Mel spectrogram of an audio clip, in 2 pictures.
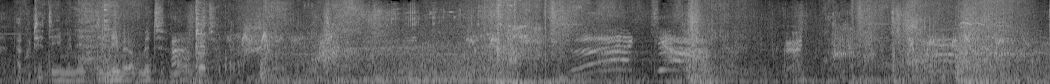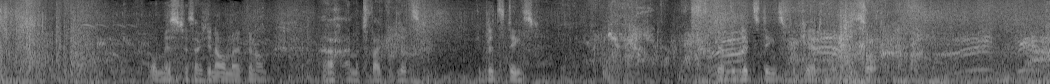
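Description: Magic spells crackle and burst in quick blasts.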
